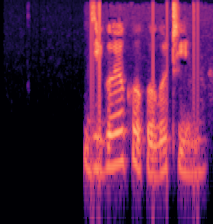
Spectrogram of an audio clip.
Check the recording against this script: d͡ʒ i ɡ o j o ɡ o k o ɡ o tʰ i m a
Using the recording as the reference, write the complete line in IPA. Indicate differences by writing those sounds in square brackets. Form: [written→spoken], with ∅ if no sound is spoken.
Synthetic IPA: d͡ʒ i ɡ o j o [ɡ→k] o k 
